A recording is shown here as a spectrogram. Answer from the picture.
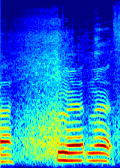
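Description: A man's voice making two short, held sounds at a level pitch, imitating the small bite that a fishing rod tip has just shown. A steady wash of surf runs underneath.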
